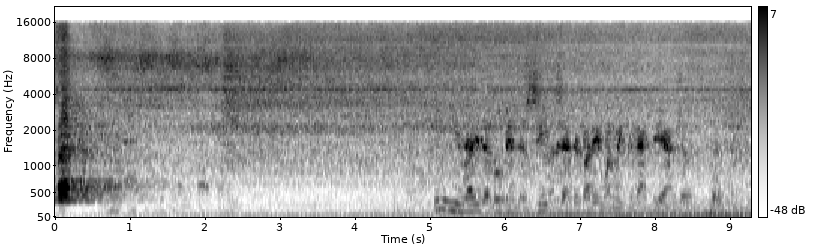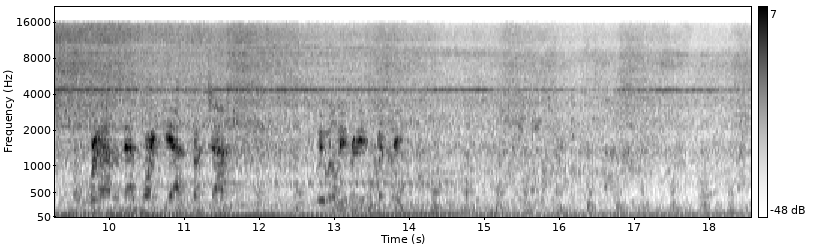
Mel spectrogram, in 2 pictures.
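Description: A steam locomotive chugs and puffs nearby.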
